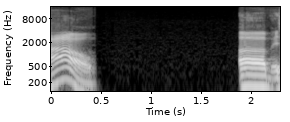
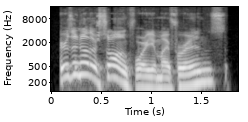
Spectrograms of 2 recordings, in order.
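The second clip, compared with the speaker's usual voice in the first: higher-pitched singer introducing the next song; 3 semitones higher than usual. Acted. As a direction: imitate a country star's stage patter, pitched up. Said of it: "That's how [name] used to talk".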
